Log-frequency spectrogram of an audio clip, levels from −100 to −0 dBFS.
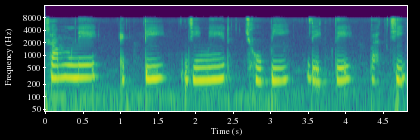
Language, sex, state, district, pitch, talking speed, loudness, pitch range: Bengali, female, West Bengal, Paschim Medinipur, 270 Hz, 85 wpm, -19 LUFS, 250-285 Hz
